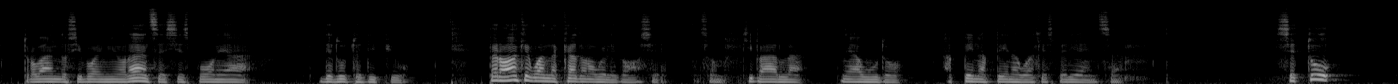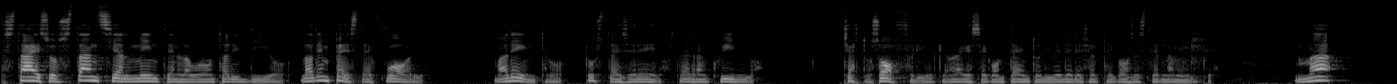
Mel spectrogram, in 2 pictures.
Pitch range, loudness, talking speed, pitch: 105-140 Hz, -35 LUFS, 135 wpm, 115 Hz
